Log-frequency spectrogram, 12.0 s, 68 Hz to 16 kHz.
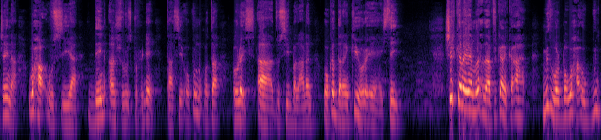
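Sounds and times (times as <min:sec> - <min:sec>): narrator speaking: 0:00.0 - 0:12.0
breath in: 0:00.4 - 0:00.6, 0:08.5 - 0:08.9, 0:10.6 - 0:10.9.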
